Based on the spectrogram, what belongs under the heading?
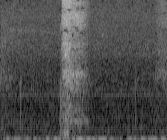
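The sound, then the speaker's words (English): One sharp, wet sniff, a brief breathy rush of air up a runny nose as a person sniffs it back in instead of blowing it, standing out against a quiet background with no talking. “I don't want to blow my nose, so I'm just trying to sniff it back in.”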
